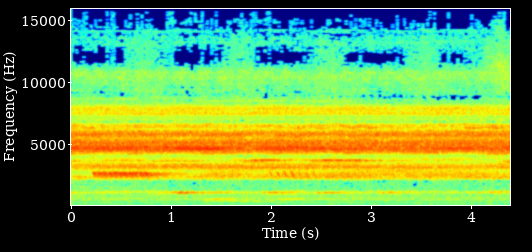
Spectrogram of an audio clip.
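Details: In Borneo's rainforest, empress cicadas, the 6 o'clock cicadas, keep up a dense, shrill whining drone at constant volume; a short higher whistle rings out near the start and faint lower whistled notes follow beneath.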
